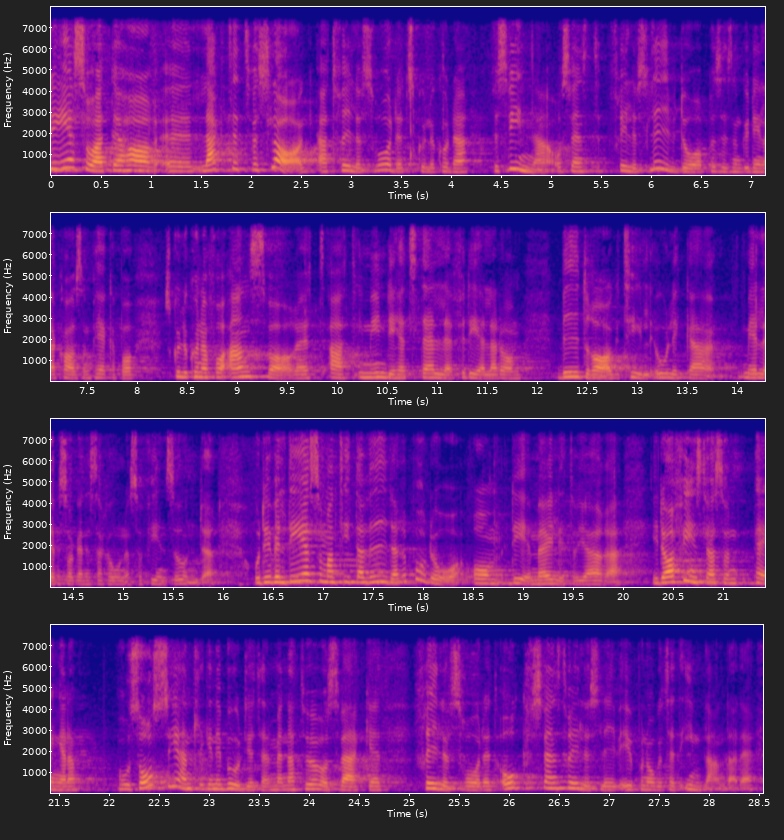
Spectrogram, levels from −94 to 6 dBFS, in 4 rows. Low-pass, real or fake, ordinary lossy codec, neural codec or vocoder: 7.2 kHz; real; none; none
